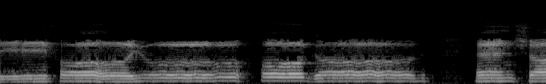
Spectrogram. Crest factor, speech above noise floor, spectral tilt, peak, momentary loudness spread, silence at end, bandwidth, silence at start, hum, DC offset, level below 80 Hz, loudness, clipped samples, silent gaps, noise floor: 16 dB; 33 dB; -7 dB/octave; -14 dBFS; 7 LU; 0 s; 7.6 kHz; 0 s; none; under 0.1%; -66 dBFS; -29 LUFS; under 0.1%; none; -61 dBFS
